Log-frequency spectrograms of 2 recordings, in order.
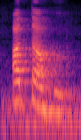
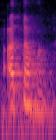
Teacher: विसर्ग की जगह पे हम किसका उच्चारण कर रहे हैं, ह व्यंजन का उच्चारण कर रहे हैं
